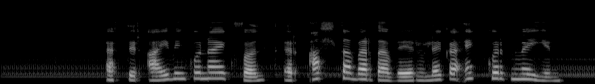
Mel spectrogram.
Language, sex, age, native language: Icelandic, female, 40-49, Icelandic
